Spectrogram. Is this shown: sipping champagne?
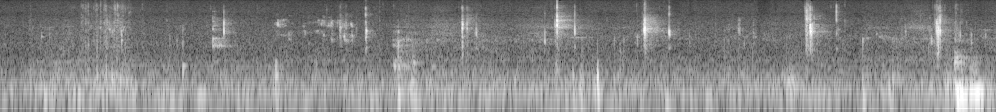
yes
